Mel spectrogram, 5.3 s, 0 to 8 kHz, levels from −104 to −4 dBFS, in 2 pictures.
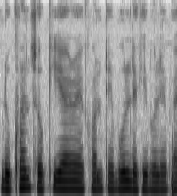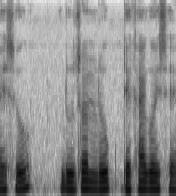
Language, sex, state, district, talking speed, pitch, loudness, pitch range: Assamese, male, Assam, Sonitpur, 125 wpm, 125 Hz, -15 LUFS, 120-125 Hz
